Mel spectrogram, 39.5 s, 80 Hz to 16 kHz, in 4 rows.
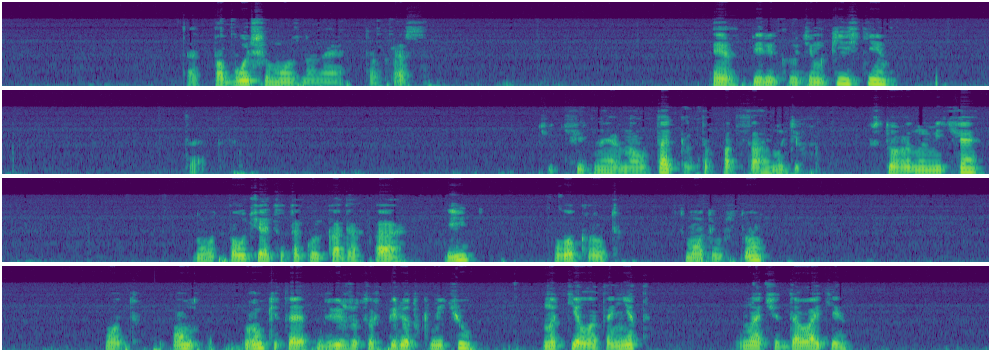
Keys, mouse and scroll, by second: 2.2 click, 3.0 g, 4.3 middle click, 6.9 r, 9.0 middle click, 10.0 middle click, 10.0-11.0 scroll up 1, 14.8 r, 16.8 click, 17.4 r, 18.7 middle click, 19.9-20.5 scroll up 2, 20.7 middle click, 22.2-22.9 scroll down 5, 23.4 a, 24.1 i, 26.8 click, 37.2 click.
